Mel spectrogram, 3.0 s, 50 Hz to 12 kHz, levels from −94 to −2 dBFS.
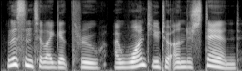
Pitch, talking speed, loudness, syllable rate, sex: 195 Hz, 180 wpm, -16 LUFS, 4.8 syllables/s, female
